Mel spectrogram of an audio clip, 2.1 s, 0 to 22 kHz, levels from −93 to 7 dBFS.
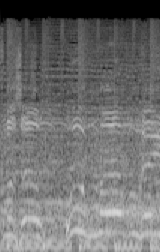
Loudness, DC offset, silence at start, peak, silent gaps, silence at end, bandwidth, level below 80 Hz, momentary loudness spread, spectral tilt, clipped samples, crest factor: -15 LUFS; 0.4%; 0 s; -4 dBFS; none; 0 s; 16.5 kHz; -28 dBFS; 4 LU; -5 dB/octave; under 0.1%; 12 dB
